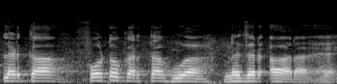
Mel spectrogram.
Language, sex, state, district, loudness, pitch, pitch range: Hindi, male, Punjab, Fazilka, -13 LUFS, 155 Hz, 145-155 Hz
